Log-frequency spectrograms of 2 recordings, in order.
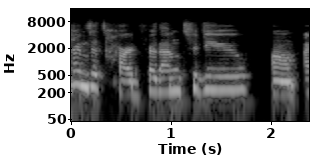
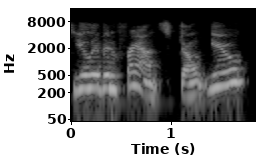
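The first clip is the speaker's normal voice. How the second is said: statement falls on "France", then "don't you" swings up; tag question intonation; 4 semitones higher than usual. Shown as a demonstration. Teacher modelling a tag question, pitch rising on the tag. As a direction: lift "don't you" higher at the end. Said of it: "And also tag questions".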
